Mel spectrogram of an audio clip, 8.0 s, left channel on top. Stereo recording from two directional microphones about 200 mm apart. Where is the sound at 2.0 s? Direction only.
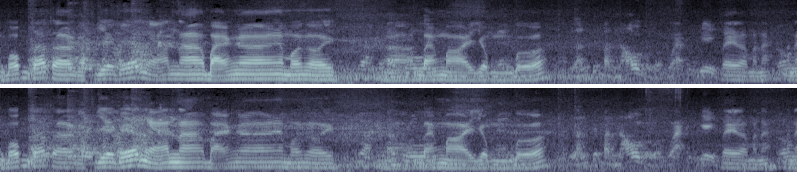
20° left (ahead or behind).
